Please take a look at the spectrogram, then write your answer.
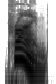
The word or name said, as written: primed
